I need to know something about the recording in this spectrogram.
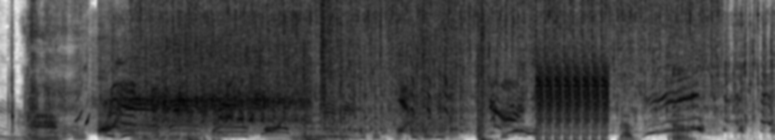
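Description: Small cartoon creatures laugh loudly.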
